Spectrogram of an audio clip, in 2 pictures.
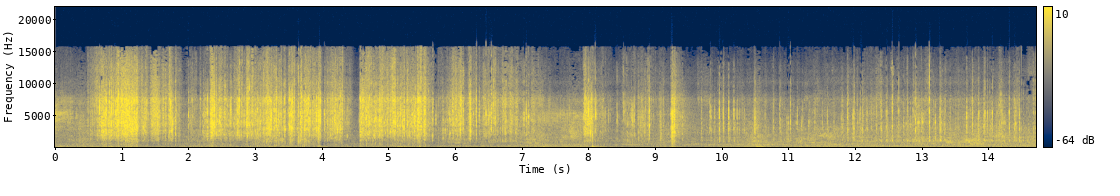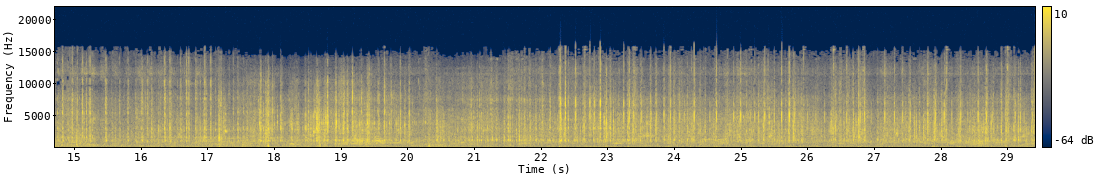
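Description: Supermarket ambience: indistinct chatter of shoppers over the steady rattle of a shopping trolley being pushed along the aisles, with a few sharper knocks between about eight and eleven seconds in.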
